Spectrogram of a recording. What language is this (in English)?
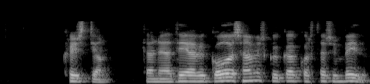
Icelandic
